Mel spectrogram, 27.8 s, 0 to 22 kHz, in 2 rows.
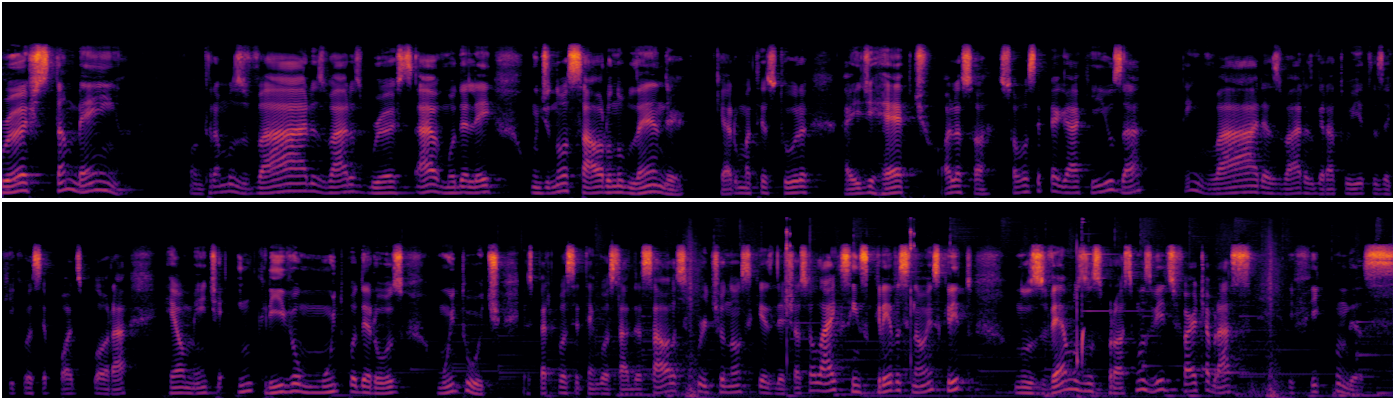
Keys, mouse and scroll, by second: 17.7-18.9 scroll down 1, 18.9-20.1 scroll down 1, 20.1-23.1 scroll down 1.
